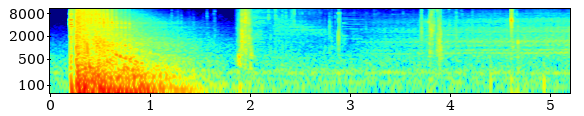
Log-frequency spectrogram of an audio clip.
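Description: A single heavy, booming shot from the Executioner pistol in Mass Effect 3 rings out loud and close, its tail decaying over about a second, followed by a few faint clicks and handling sounds.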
